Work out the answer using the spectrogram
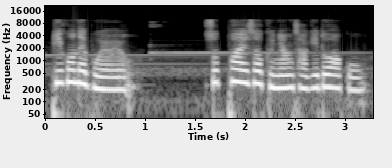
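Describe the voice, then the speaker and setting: A woman's voice: on the high side, moderate pace, dark tone, faint music behind, close to an everyday voice. A woman voicing an innocent little granddaughter. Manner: short, simple, guileless answers. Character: small young granddaughter, innocent and candid.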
